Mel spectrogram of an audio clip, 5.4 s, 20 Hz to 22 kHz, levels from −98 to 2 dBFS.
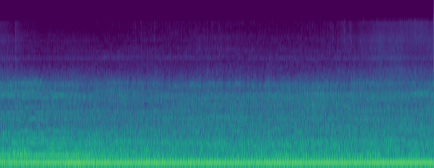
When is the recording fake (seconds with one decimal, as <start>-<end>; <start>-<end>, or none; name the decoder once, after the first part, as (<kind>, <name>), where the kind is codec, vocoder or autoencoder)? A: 0.0-1.2 (autoencoder, DAC-VAE); 4.4-5.4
